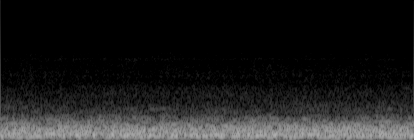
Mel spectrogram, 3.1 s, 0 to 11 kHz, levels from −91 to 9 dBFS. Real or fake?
fake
